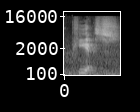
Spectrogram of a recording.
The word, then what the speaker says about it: Pius: Now, is it really Pius, though? – I believe it's pronounced Pius.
